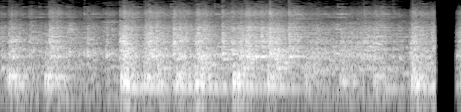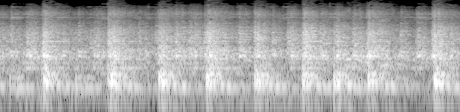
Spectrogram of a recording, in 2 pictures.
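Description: Music driven by percussion, with wooden-sounding knocks and drum strokes at a quick steady beat, about three a second. The sound cuts out completely for a moment about halfway through.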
